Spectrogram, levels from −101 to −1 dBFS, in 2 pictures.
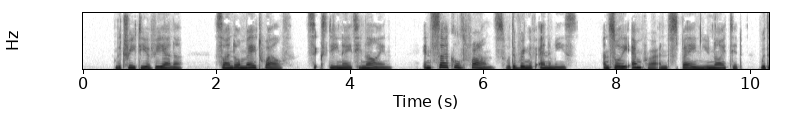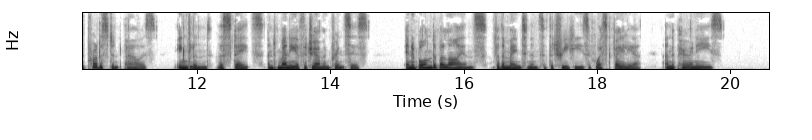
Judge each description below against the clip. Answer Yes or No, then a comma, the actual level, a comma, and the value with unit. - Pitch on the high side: Yes, high, 210 Hz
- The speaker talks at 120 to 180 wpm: Yes, average, 150 wpm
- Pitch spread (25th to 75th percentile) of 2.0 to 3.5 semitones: No, average, 4.1 semitones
